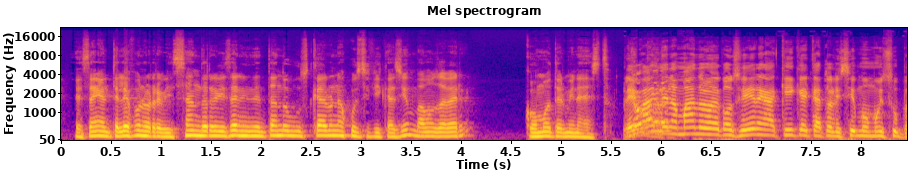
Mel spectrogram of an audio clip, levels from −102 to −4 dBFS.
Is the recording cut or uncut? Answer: cut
